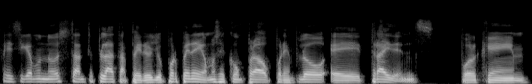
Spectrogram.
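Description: A man's voice: lowish voice, steady tone, a little fast, mellow, no room sound, muffled recording. A man co-hosting a talk show who speaks hesitantly, with many fillers and restarts. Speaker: radio show co-host. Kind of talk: casual conversation.

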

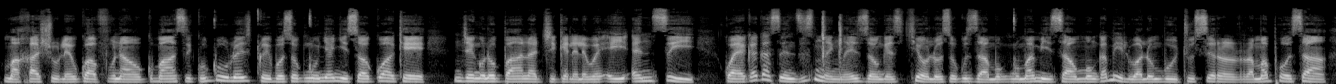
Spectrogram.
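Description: A man's voice: medium pitch, quick pace, dry recording. A man with a South African Xhosa accent reading a scripted news report as a reporter.

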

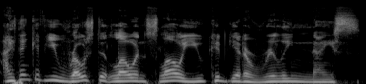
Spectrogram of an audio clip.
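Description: A man's voice: medium pitch, expressive, moderate pace, no room sound, studio quality. A man co-hosting a radio talk show, casual and rambling with many ums and likes. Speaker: radio co-host.

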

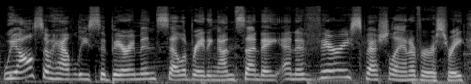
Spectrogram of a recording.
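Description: A woman's voice: fairly high pitch, fast talker, pushed and bright. An American woman co-hosting a morning radio show in a casual, chatty local style.

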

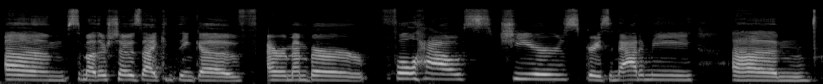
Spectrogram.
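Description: A woman's voice: mid-range voice, steady tone, slow pace, a bit bright, smooth. A woman on a podcast panel, talking hesitantly with many fillers. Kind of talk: casual chat.

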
